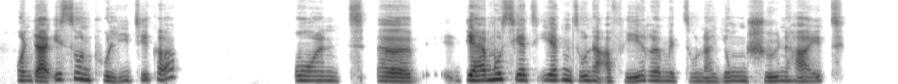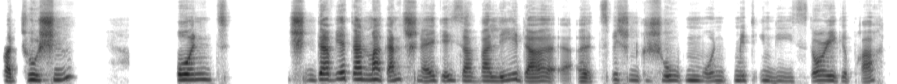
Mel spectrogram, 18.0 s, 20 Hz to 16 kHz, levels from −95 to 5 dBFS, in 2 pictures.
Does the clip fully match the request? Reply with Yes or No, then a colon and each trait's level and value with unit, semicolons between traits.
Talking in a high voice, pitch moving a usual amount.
Yes: high, 195 Hz; average, 4.1 semitones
